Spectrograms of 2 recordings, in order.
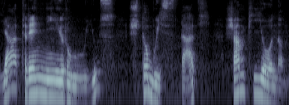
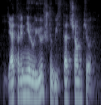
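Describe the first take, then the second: First: The sentence is said at a slow pace. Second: The sentence is said at a fast pace. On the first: "d'abord lentement" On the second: "Et puis d'accélérer progressivement"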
